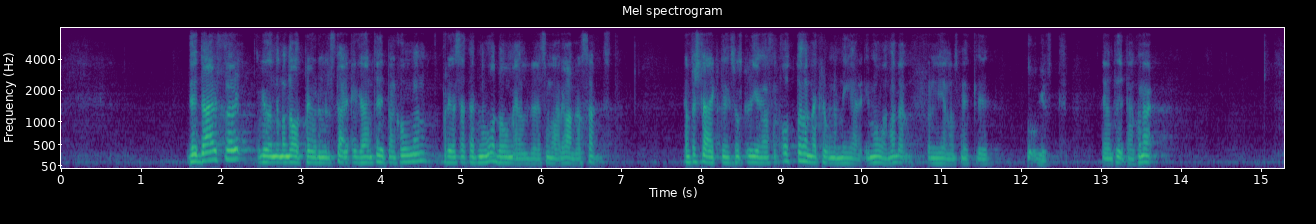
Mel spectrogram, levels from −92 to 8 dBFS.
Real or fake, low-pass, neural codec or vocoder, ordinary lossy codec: fake; 7.2 kHz; codec, 44.1 kHz, 2.6 kbps, SNAC; Opus, 16 kbps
